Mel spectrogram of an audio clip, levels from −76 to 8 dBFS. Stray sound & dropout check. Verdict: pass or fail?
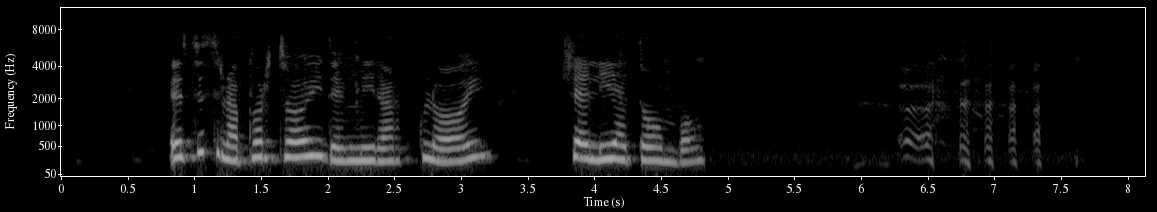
fail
